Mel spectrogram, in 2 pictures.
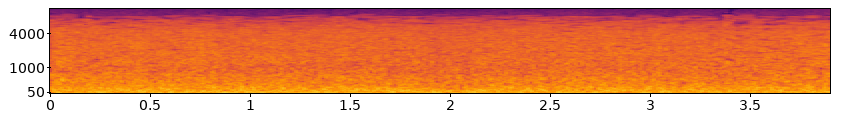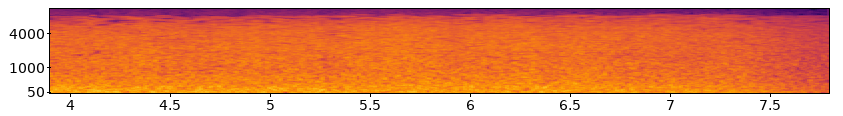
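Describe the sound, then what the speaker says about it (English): Ocean waves rolling ashore and breaking, a continuous loud wash of surf with dense hissing foam that stays steady for several seconds before easing slightly at the end. "as the waves roll ashore, they climb"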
